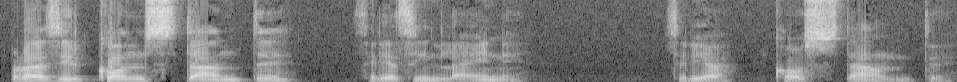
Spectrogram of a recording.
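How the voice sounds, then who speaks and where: A man's voice: medium pitch, a little mellow. A man teaching a language course, asking how to say phrases and then repeating each answer carefully. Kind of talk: slow, deliberate language lesson narration.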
